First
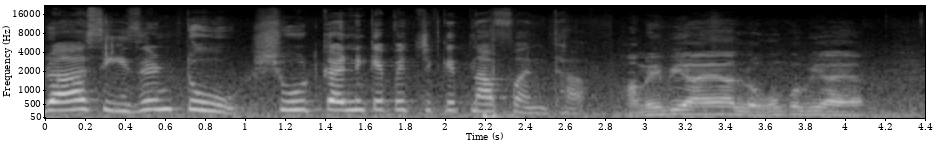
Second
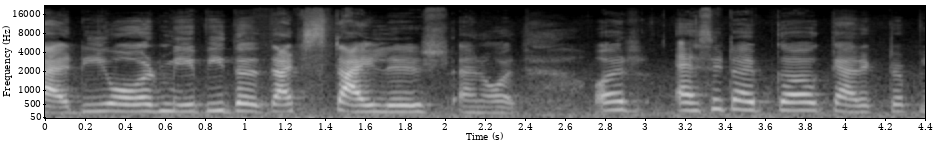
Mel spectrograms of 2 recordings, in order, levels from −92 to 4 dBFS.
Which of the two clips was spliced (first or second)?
first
